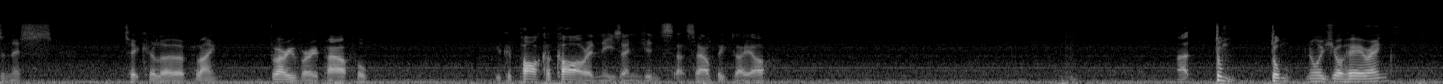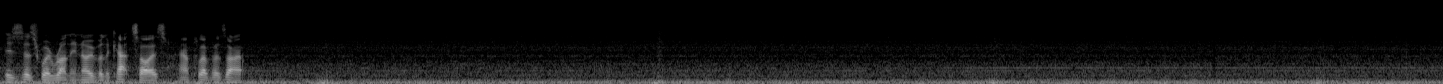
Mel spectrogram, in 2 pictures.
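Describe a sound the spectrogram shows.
A jet engine hums low and steady.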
